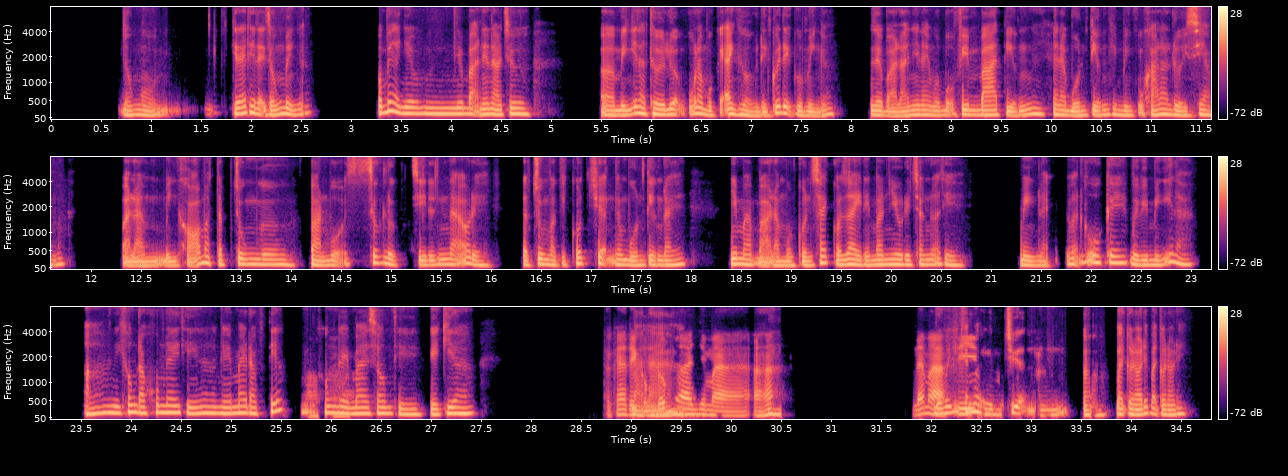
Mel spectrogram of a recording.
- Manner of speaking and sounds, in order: tapping
- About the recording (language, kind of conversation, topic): Vietnamese, unstructured, Bạn thường dựa vào những yếu tố nào để chọn xem phim hay đọc sách?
